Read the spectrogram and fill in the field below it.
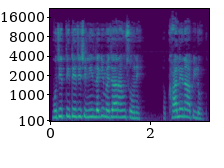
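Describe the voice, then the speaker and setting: A woman's voice: fairly high pitch, fairly even intonation, fast talker, a little mellow, voice pushed down, close to an everyday voice. A woman voicing a sleepy, hungry adult son who whines and complains in a cartoon. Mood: whiny. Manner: whiny, complaining. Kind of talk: cartoon voice acting.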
